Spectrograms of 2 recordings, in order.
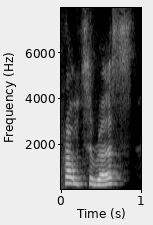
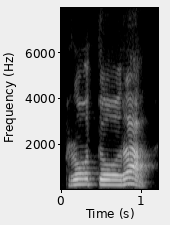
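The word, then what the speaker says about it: Protaras: See, that's how you pronounce it, not Proterus, Brodara, Cyprus.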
